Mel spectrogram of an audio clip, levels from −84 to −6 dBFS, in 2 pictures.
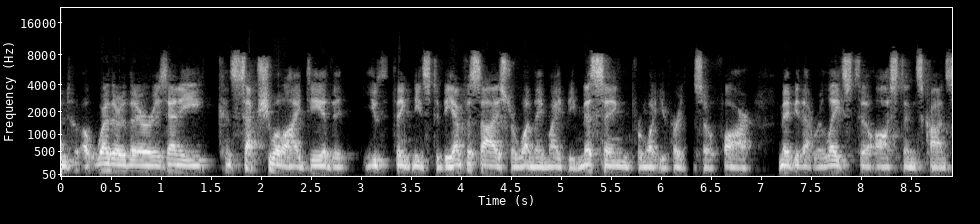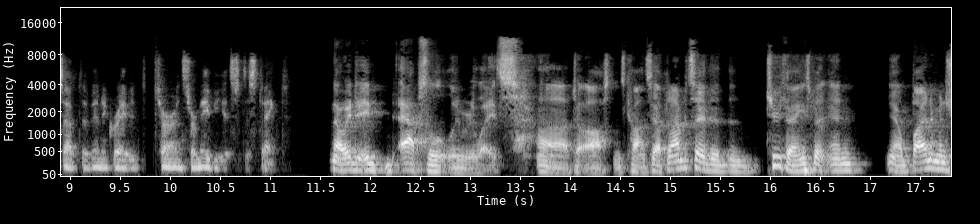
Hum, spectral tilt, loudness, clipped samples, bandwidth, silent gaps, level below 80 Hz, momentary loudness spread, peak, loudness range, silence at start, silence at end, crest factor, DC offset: none; -4.5 dB/octave; -19 LUFS; under 0.1%; 12.5 kHz; 11.39-11.57 s; -48 dBFS; 9 LU; -4 dBFS; 4 LU; 0 s; 0 s; 16 dB; under 0.1%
